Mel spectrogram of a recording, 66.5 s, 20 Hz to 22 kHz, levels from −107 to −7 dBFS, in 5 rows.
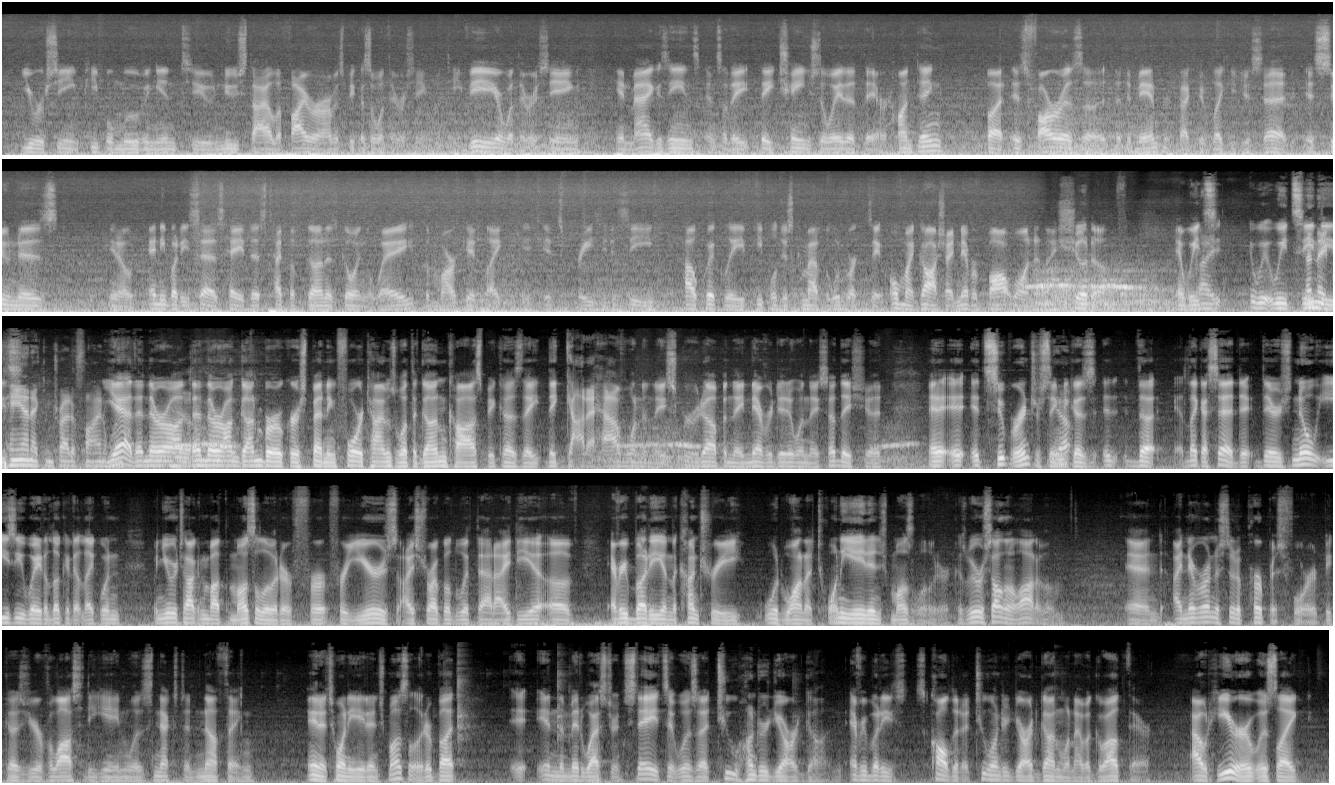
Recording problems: wind in the background; loud; throughout; 7 dB below the speech

